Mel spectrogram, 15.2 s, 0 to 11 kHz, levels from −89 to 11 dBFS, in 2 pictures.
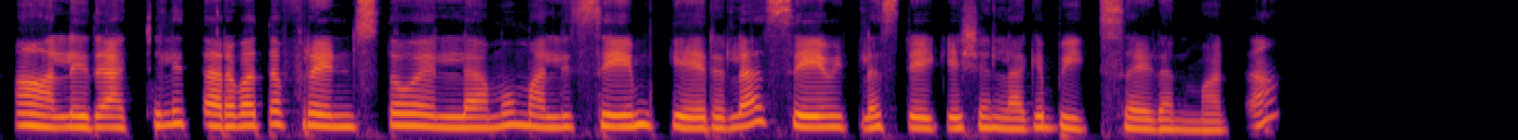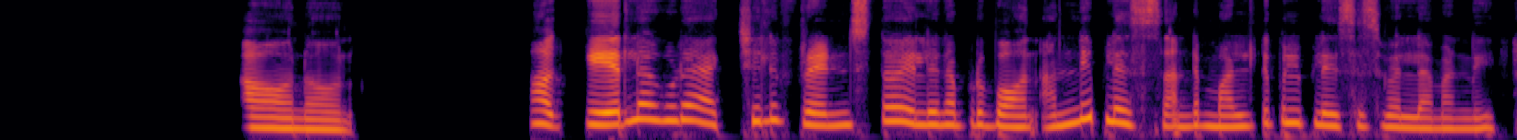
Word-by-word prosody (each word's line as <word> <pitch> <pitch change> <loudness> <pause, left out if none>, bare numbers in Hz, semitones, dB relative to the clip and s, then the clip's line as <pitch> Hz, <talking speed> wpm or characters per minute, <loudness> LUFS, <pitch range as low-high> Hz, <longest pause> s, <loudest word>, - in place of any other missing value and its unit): ఆహ్, 240 -2 +4
లేదు. 225 0 +2
యాక్చువల్లీ 255 +6 -3
తర్వాత 250 +2 +2
ఫ్రెండ్స్‌తో 245 0 +2 0.2
ఎళ్ళాము. 215 +2 0
మళ్ళీ 225 0 -1
సేమ్ 240 +2 +4
కేరళ 210 +2 +1 0.2
సేమ్ 225 -2 +5
ఇట్లా 210 +1 -3
స్టేకేషన్ 210 0 -1
లాగే 205 +3 -2
బీచ్ 195 -3 -4
సైడ్ 190 -2 -1
అనమాట. 170 -1 -6 2.7
అవునవును. 190 -5 -1 0.9
ఆహ్ 275 -4 +2
కేరళ 275 +7 +8
గూడా 355 +1 0
యాక్చువల్లీ 335 +5 -4
ఫ్రెండ్స్‌తో 265 +5 0
ఎళ్ళినప్పుడు 265 -1 -2
బాగుంది. 230 -1 -1
అన్ని 295 +11 +1
ప్లేసెస్ 295 -7 -1
అంటే 235 +2 -5
మల్టిపుల్ 280 +7 -3
ప్లేస్ 250 -3 -2 0.2
వెళ్ళామండి. 200 -2 -4
230 Hz, 120 wpm, -23 LUFS, 210-265 Hz, 2.7 s, కేరళ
